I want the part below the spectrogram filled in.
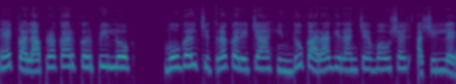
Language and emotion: Goan Konkani, neutral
